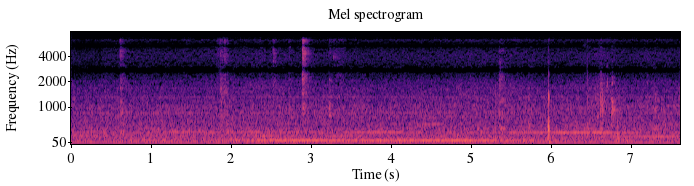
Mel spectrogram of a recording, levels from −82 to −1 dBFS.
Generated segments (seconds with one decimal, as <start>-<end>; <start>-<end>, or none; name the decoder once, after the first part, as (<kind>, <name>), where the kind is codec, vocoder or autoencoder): 1.6-2.7 (vocoder, BigVGAN v2)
